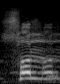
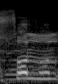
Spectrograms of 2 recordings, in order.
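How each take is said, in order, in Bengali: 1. স্বরধ্বনিটি গোলাকার 'o'-এর মতো শোনায়। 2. স্বরধ্বনিটি গোলাকার 'o'-এর মতো শোনায়।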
